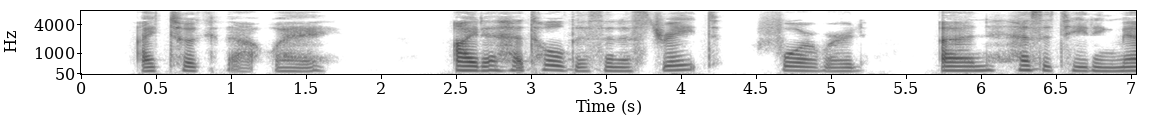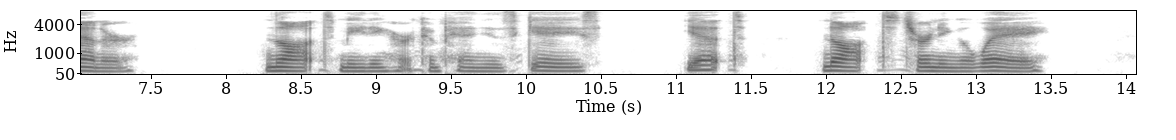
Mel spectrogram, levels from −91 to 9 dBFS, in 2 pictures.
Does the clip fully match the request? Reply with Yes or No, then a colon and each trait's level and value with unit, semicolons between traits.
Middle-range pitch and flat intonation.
Yes: medium, 180 Hz; narrow, 2.3 semitones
